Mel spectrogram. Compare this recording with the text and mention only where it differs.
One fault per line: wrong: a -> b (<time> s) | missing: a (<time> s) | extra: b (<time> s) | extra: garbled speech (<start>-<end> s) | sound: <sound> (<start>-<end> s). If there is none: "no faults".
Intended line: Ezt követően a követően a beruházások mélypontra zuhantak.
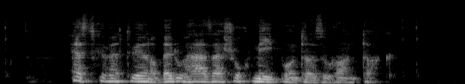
missing: követően a (1.6 s)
